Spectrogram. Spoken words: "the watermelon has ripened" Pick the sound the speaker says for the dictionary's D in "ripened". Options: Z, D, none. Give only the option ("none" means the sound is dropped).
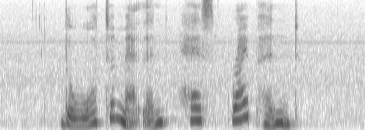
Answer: D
